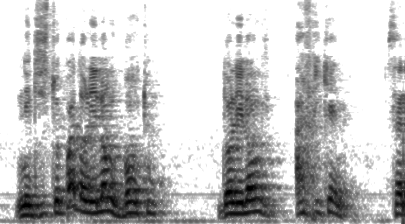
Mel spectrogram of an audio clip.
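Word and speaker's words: Bantu: On écrit Bantou avec un U à la fin, B-A-N-T-U, Bantou.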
